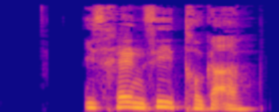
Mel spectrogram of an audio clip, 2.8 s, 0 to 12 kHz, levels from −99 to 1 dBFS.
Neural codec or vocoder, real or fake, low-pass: none; real; 9.9 kHz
